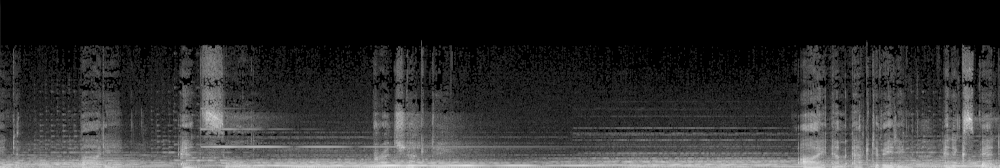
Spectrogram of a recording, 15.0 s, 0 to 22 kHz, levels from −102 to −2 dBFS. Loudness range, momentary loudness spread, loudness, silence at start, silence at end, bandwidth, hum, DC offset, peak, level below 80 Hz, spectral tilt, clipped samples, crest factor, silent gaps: 6 LU; 10 LU; -26 LUFS; 0 s; 0 s; 16 kHz; none; under 0.1%; -6 dBFS; -50 dBFS; -4.5 dB/octave; under 0.1%; 20 dB; none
